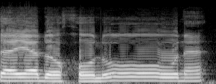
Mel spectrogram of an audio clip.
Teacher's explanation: دال ساکن پر قلقلہ ہوگا، خواہ مستعلیہ ہے، پر پڑھا جائے گا، لو واو مدہ ہے، فی یا مدہ ہے۔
